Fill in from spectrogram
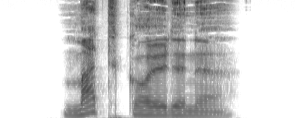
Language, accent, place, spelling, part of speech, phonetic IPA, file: German, Germany, Berlin, mattgoldene, adjective, [ˈmatˌɡɔldənə], De-mattgoldene.ogg
- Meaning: inflection of mattgolden: 1. strong/mixed nominative/accusative feminine singular 2. strong nominative/accusative plural 3. weak nominative all-gender singular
